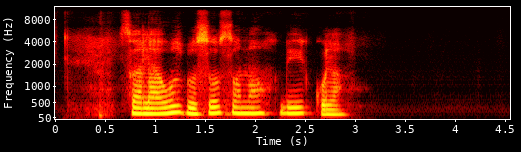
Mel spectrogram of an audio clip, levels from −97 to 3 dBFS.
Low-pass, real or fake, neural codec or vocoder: 10.8 kHz; fake; autoencoder, 48 kHz, 32 numbers a frame, DAC-VAE, trained on Japanese speech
